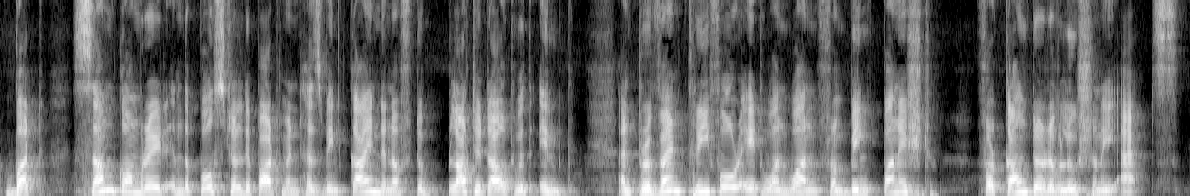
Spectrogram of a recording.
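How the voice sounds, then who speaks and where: A man with a high-pitched voice narrates a scripted newsreel documentary. He speaks in measured, declarative statements, like official propaganda. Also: animated.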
